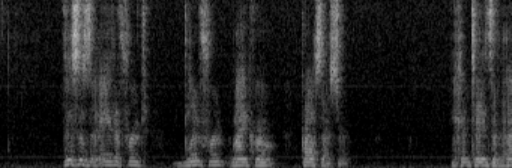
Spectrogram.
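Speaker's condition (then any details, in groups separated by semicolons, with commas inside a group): Spinal muscular atrophy type two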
